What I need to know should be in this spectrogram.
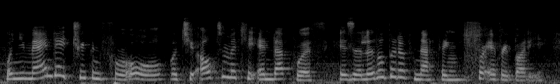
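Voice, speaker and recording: A middle-aged woman with a South African accent, a professor testifying before a committee in a measured way, with frequent fillers and restarts. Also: a little high, animated, lo-fi sound, a little hiss or hum. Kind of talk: formal testimony.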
